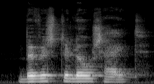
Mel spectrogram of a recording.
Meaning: unconsciousness
- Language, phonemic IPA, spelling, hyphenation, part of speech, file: Dutch, /bəˈʋʏs.təˌloːs.ɦɛi̯t/, bewusteloosheid, be‧wus‧te‧loos‧heid, noun, Nl-bewusteloosheid.ogg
